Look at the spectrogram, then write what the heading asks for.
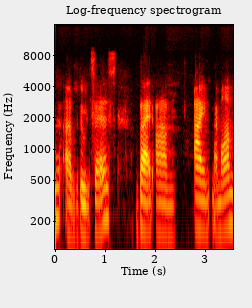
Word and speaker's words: Dulce: just completely confused or they go with the italian because desserts are you know pretty frequent dolce or dolce gabbana or whatever so it's dulce and um you know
